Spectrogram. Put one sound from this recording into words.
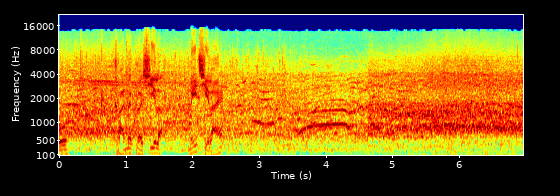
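A large crowd roars and cheers in a big open stadium.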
